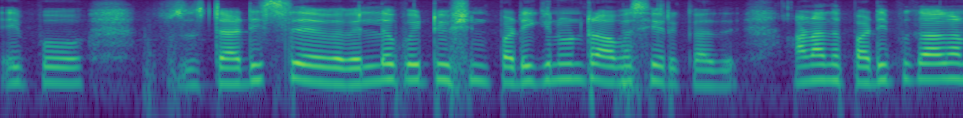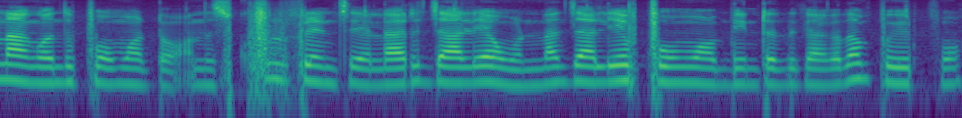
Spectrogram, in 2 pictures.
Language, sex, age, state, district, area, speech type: Tamil, female, 18-30, Tamil Nadu, Cuddalore, urban, spontaneous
